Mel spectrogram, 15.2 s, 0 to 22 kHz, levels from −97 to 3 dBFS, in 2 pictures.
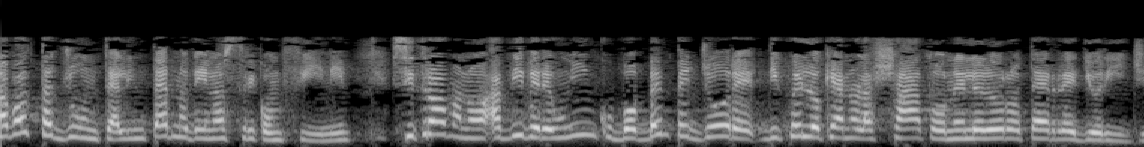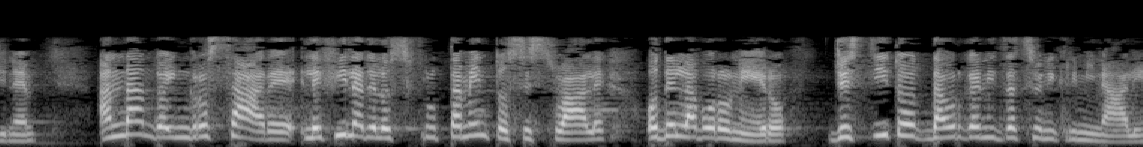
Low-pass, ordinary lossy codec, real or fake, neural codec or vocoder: none; none; real; none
